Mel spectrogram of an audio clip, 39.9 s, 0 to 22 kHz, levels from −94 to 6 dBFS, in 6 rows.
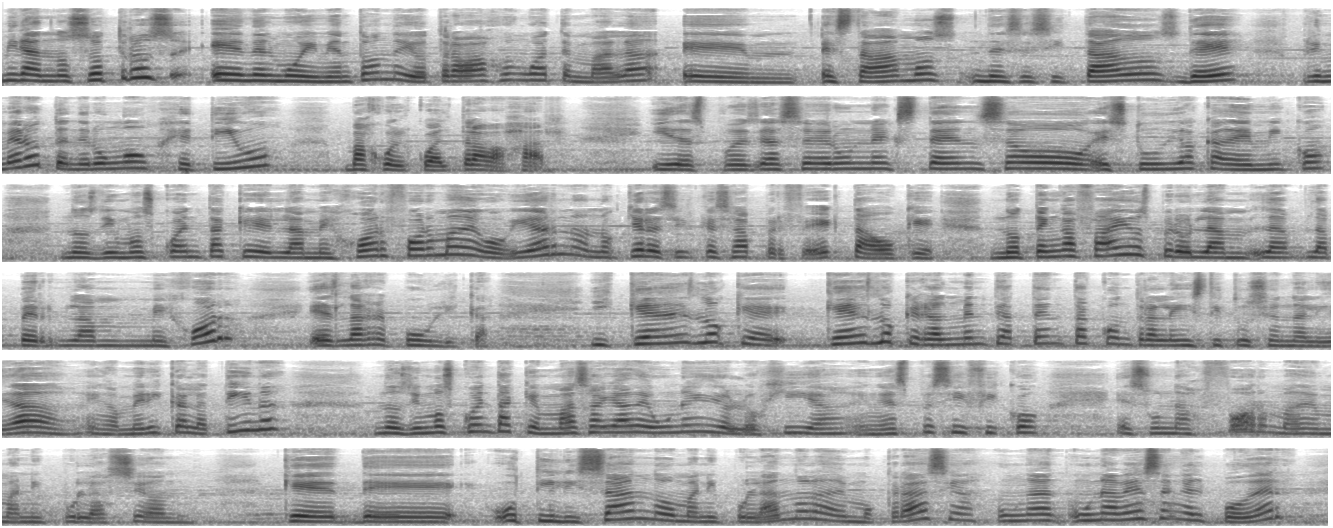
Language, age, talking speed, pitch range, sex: Spanish, 20-39, 160 wpm, 230-285 Hz, female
